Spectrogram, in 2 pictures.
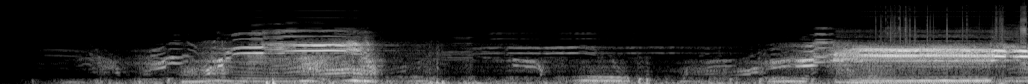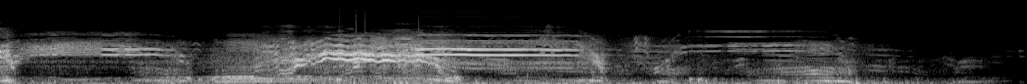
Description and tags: Nightgaunt screams
I took an elk's mating calls and manipulated them to sound like a monster scream. I use this for Nightgaunts in our podcast Ballad of the Seven Dice.
abberation, horror, lovecraft, monster, nightgaunt, scream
